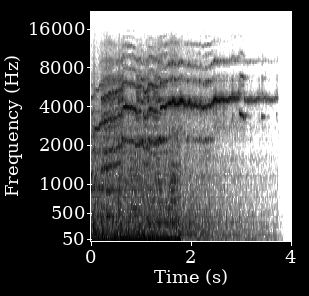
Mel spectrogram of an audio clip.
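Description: Experimental film soundtrack of music and sound effects: several high, whistle-like tones waver over a low drone. The drone drops out about halfway through, and the high tones fade and then cut off just before the end.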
